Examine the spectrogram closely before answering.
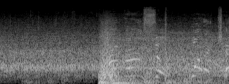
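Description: A heavy body thuds onto a wrestling ring mat.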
